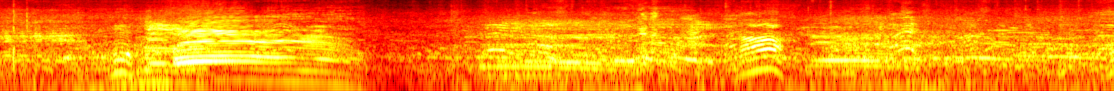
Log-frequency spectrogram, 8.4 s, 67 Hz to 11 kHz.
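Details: Sahiwal breed bull calves at a market in Sylhet, Bangladesh, 8 October 2025: one strong, sustained moo lasting nearly two seconds, then shorter bending moos later, over background voices.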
